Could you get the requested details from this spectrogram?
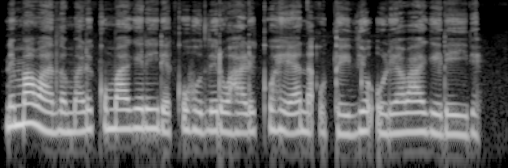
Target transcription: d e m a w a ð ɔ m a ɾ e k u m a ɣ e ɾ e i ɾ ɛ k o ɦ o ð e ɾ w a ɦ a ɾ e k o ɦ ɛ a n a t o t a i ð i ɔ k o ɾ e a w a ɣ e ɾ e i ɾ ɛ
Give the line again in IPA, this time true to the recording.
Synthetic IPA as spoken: n e m a w a ð ɔ m a ɾ e k o m a ɣ e ɾ e i ɾ ɛ k o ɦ o ð e ɾ w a ɦ a ɾ e k o ɦ ɛ a n a ʔ o t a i ð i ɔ ʔ o ɾ e a w a ɣ e ɾ e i ɾ ɛ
